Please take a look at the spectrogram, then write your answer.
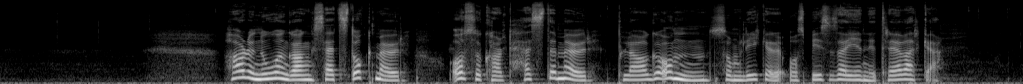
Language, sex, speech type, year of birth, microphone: Norwegian, female, read, 1972, Sennheiser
